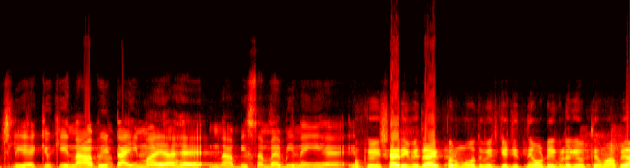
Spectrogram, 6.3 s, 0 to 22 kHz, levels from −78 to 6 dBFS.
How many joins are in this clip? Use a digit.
1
